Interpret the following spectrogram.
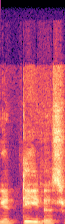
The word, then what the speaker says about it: Adidas: Coming at me with saying Adidas wrong.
